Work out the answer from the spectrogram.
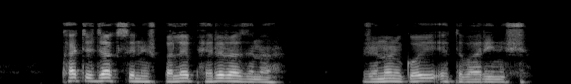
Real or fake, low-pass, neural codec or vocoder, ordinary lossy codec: real; 7.2 kHz; none; AAC, 64 kbps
